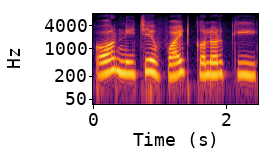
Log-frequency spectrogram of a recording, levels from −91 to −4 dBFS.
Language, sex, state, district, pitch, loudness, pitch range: Hindi, female, Bihar, Patna, 225 Hz, -15 LUFS, 215-240 Hz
